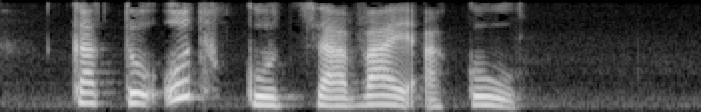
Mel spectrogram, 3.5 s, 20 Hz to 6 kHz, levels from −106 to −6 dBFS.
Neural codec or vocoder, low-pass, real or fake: none; 5.4 kHz; real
